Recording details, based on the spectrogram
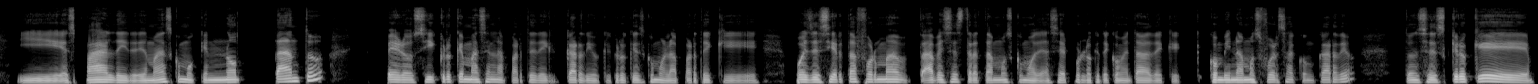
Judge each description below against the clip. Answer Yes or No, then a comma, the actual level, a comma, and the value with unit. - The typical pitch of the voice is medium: No, low, 105 Hz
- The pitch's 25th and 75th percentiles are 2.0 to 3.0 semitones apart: Yes, average, 2.7 semitones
